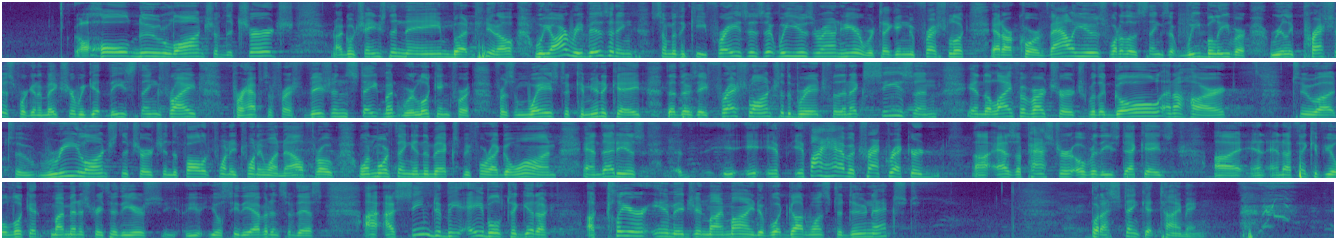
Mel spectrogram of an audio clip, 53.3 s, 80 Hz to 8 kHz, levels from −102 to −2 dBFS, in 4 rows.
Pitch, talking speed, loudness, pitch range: 155 Hz, 210 wpm, -32 LUFS, 140-180 Hz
